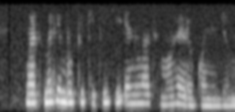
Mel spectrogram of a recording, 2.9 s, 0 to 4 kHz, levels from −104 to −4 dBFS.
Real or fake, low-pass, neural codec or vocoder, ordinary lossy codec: real; 3.6 kHz; none; none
